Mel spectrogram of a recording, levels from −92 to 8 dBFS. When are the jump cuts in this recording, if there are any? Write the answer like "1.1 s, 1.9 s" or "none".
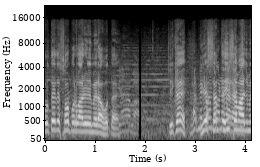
none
